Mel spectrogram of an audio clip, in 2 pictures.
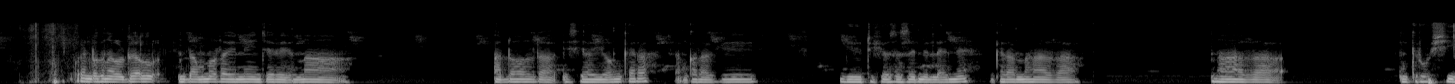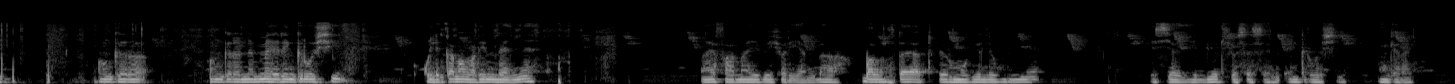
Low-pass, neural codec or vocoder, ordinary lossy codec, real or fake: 7.2 kHz; none; MP3, 64 kbps; real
